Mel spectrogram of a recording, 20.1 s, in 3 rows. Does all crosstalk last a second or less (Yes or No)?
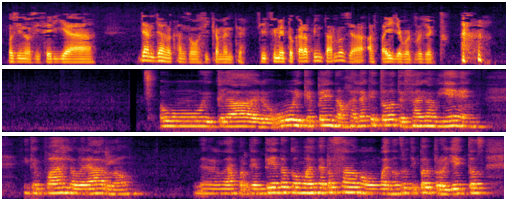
Yes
